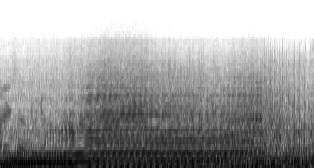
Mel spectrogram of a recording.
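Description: An engine revs up and rises in pitch.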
